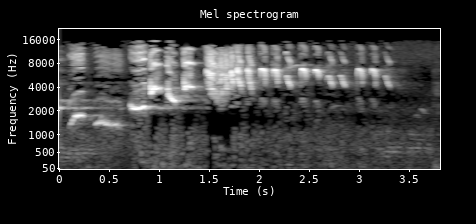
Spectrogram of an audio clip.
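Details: Common blackbird singing: low mellow whistles slide into a fast, high, squeaky twitter of rapidly repeated chipping notes that fade away.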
